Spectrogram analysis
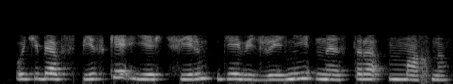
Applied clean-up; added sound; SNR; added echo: none; none; none; none.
